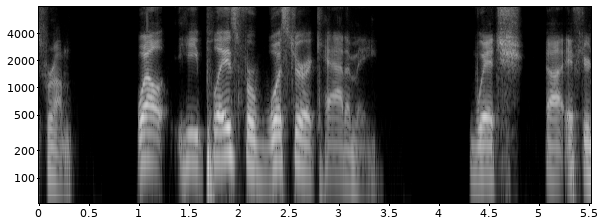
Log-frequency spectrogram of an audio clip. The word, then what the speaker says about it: Worcester: Well, he plays for Worcester Academy, which if you're not from here or you don't live here, is spelled Worcester. That's Worcester. Spelled nothing like it sounds.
